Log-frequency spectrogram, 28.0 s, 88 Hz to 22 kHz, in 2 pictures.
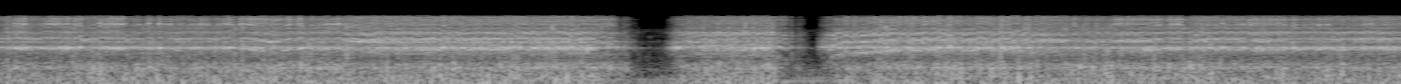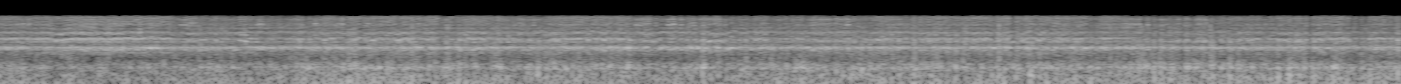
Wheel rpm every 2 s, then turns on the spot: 240, 220, 190, 100, 150, 210, 230, 220, 230, 220, 220, 220, 220, 220.
none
